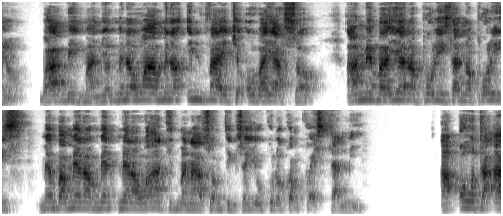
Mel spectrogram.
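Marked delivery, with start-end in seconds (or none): none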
